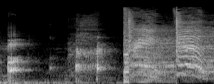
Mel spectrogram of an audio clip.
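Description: A man chugging raw egg from a glass, making a few short gulping and belching sounds from the throat. Just over a second in, electronic intro music with sweeping whooshes cuts in.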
